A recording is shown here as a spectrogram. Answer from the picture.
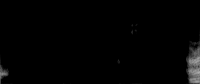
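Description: Near silence with two faint clicks a little over a second in; a man's voice starts just before the end.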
